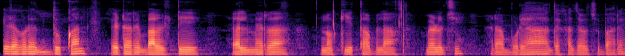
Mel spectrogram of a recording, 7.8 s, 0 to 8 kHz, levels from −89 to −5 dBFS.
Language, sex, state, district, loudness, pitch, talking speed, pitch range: Odia, male, Odisha, Malkangiri, -23 LUFS, 115 Hz, 115 wpm, 110-120 Hz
